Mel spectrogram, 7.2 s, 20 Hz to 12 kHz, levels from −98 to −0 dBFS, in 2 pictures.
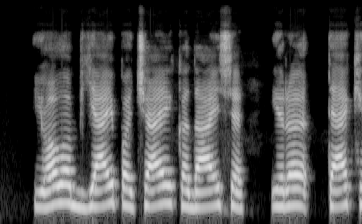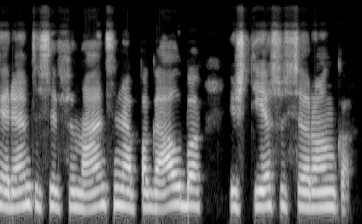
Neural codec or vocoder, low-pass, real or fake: none; 10.8 kHz; real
